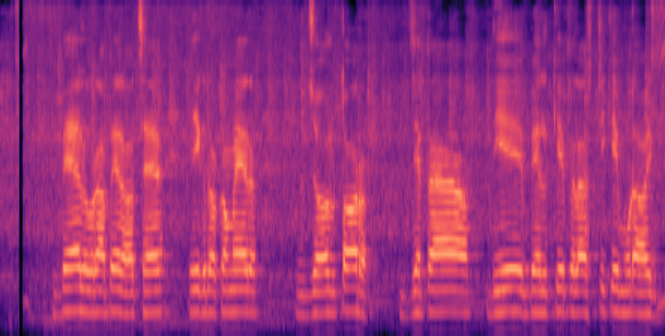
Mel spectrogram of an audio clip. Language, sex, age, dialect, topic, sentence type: Bengali, male, 18-24, Jharkhandi, agriculture, statement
